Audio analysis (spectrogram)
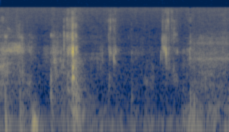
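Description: Someone bites into a soft, wet Indian donut, followed by a few squelchy, moist chewing sounds in short irregular bursts, fairly quiet overall with no talking.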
